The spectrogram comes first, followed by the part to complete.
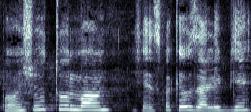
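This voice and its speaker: A woman's voice: on the high side, normal speed. A woman in her forties who works as a cleaner in a care home, introducing herself in a plain, matter-of-fact way. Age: 40s.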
